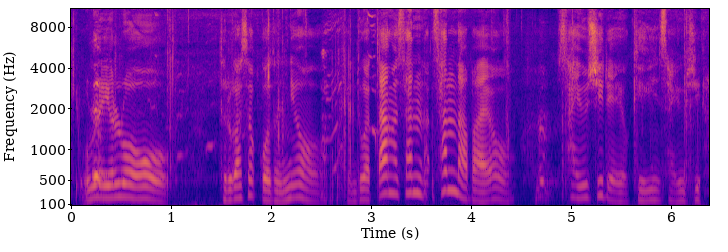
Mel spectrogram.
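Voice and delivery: normal talking voice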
